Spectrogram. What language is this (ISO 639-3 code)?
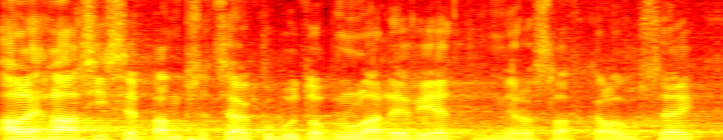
ces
